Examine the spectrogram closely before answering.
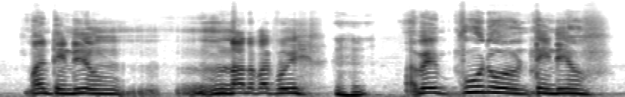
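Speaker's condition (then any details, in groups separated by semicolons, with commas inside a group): Cerebral palsy; speech not normal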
